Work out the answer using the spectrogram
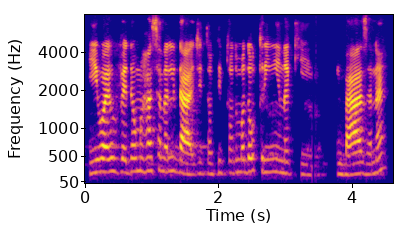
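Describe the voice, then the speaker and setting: The recording is muffled, and the woman's voice sits on the high side, with fairly even intonation, a slightly fast pace, and a fairly bright tone. Speaking with a Minas Gerais Brazilian Portuguese accent, she explains her work as a speech therapist and health teacher in a casual video-call interview, often tacking on "né?" and laughing easily.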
